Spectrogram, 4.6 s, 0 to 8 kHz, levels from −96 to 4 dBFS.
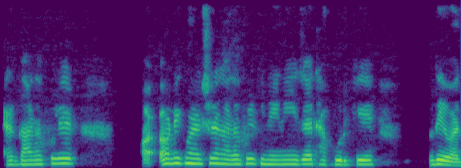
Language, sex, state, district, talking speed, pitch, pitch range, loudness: Bengali, female, West Bengal, Kolkata, 145 wpm, 210 Hz, 195-235 Hz, -20 LUFS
